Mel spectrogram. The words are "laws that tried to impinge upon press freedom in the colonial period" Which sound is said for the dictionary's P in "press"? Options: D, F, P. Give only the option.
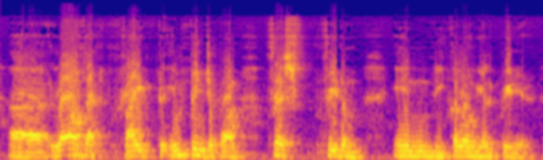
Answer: F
